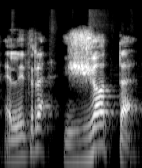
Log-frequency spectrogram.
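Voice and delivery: "É letra J" slow, each word stressed; slow firm correction: "letra J"; slow emphasis J. Shown as a demonstration. Teacher firmly correcting students, slow and deliberate. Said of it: "não fale letra X".

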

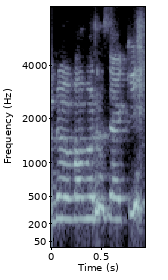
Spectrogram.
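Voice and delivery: a laughing imitation of his wife begging him not to go in; imitating wife. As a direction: mimic the panicked wife while cracking up. Imitating wife wanting to leave.

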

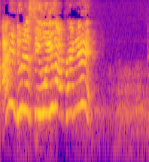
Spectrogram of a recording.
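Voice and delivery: high, drawn-out heated protest. Real, not acted. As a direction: throw it back indignantly, pitch way up. Heated quarrel over pregnancy.

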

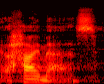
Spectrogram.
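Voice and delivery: normal talking voice

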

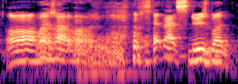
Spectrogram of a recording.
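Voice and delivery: low, soft, half-asleep mumble; drowsy, slowing mock grumble; groggy sleeper. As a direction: play someone fumbling for the snooze button. Acts sleepy person hitting snooze.

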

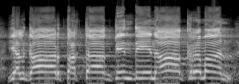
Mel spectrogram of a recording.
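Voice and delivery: high-pitched, rousing war cry; furious commander ordering the charge, drawn out at the end; enraged battle cry. Acted. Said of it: "तिकडून बहादूर खान संतापलेला". (संतापलेली युद्धगर्जना)

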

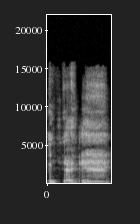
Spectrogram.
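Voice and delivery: high-pitched laugh bursting out; high burst of laughter. Real, not acted. Player cracks up at his own dialogue line. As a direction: crack up at your own joke.

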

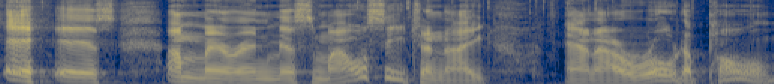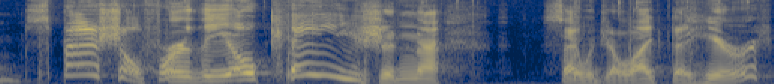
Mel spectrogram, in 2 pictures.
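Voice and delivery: high, loud, folksy frog character; big high-pitched frog voice; Beauregard the Frog. Acted. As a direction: introduce yourself as a proud cartoon frog. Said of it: "Beauregard the Frog".

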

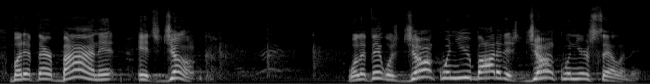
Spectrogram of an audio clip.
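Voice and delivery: impassioned sermon voice that keeps building; preaching at full force. Real, not acted. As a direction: preach it hard to the congregation. Preaching about loving your neighbor.

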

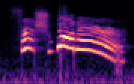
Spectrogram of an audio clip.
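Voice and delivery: high, very loud, drawn-out cry; joyful shout. A narrator's reading. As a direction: shout it out, stretching the words. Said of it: "he shouted".

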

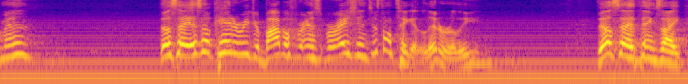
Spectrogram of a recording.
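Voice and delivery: mocking the religious crowd in a sermon; preaching. Preacher mocking religious people to his congregation, sermon voice. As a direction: preach it with a sneer at the quoted advice.

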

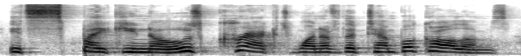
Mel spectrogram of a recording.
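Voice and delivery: usual speaking voice

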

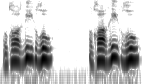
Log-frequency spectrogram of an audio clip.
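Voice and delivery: গ গি গু said as Arabic ghain from the throat. Shown as a demonstration. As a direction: rasp গ গি গু from the end of the throat. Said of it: "কণ্ঠের শেষ থেকে গইন এবং খ উচ্চারিত হয়".

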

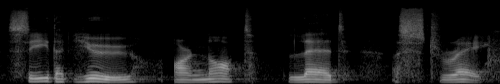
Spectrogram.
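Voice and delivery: very slow, with pauses before the last words; drawn-out, measured warning; solemn repeated warning. Acted. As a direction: let each word land separately.

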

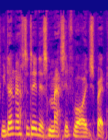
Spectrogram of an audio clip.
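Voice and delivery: normal talking voice

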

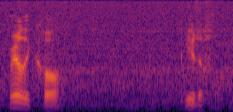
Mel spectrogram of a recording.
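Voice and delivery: ordinary delivery

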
